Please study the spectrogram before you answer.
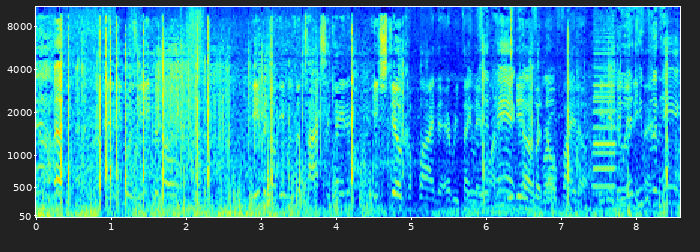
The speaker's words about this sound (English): There's a building on fire across the street. People are shooting fireworks into the sky while it's going down. Wow. Here's the fireworks.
